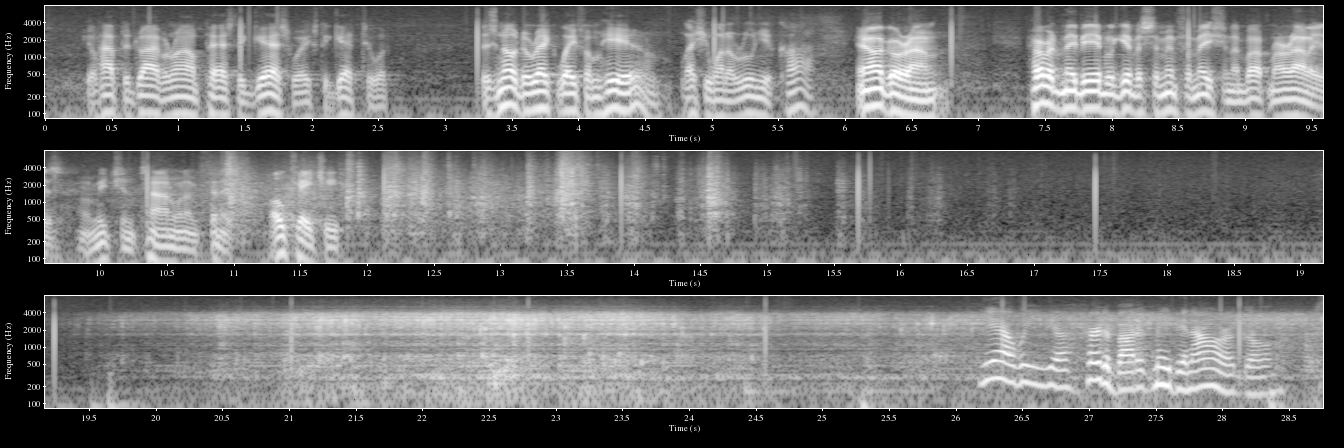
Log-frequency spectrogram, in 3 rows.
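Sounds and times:
speech: 0:00.3 - 0:12.0, 0:26.4 - 0:28.6
old washing machine running: 0:19.4 - 0:28.7.

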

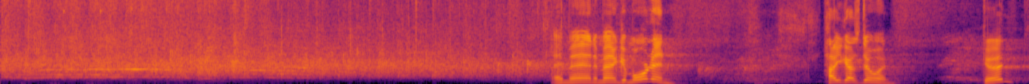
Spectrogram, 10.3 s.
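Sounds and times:
church congregation applauding to welcome a pastor: 0:00.0 - 0:07.3
speech: 0:05.5 - 0:06.8, 0:08.2 - 0:09.0, 0:09.8 - 0:10.2.

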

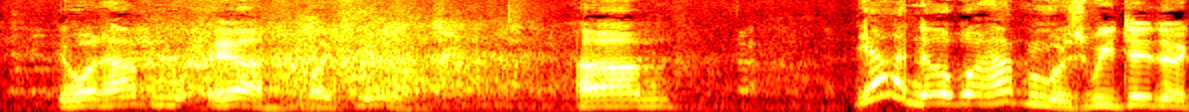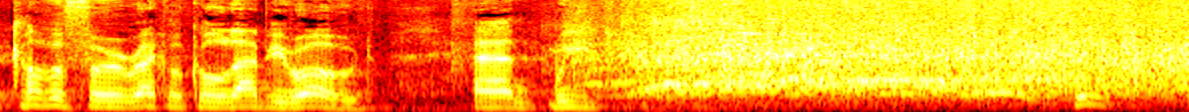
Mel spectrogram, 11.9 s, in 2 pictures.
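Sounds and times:
laughter: 0:00.0 - 0:04.1
speech: 0:00.3 - 0:02.3, 0:02.9 - 0:03.5, 0:04.2 - 0:09.1, 0:11.3 - 0:11.6
large crowd applauding: 0:08.9 - 0:11.8.

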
